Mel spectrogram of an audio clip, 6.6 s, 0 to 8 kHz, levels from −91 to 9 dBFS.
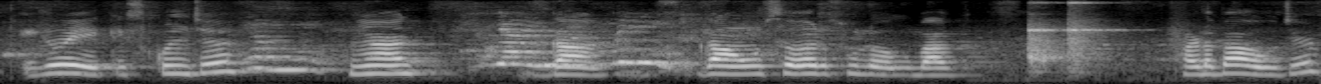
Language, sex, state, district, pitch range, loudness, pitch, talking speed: Rajasthani, female, Rajasthan, Nagaur, 245-300 Hz, -18 LUFS, 265 Hz, 90 wpm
